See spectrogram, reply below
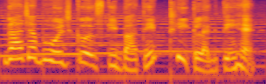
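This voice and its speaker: A woman narrating a cartoon folk tale in a clear storybook manner. Her highish voice moves expressively, with music beneath her. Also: big pitch swings, normal speed. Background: background music.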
